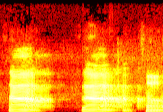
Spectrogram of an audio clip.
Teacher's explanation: سا سا زبان کی نوک اوپر والے دانتوں کی جو نوک ہے اس سے ٹچ کر کے نرمی سے ادا کرنا ہے، تیزی نہیں کرنی، نہیں تو سیٹی نکلے گی. سا جو ہے وہ نرم حروف ہے، اس میں سیٹی نہیں آنی · سا میں آپ کی سیٹی نکل رہی ہے. سا سا زبان کی نوک اوپر والے دانتوں کی جو نوک ہے اس سے ٹچ کر کے نرمی سے ادا کرنا ہے، تیزی نہیں کرنی، نہیں تو سیٹی نکلے گی.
